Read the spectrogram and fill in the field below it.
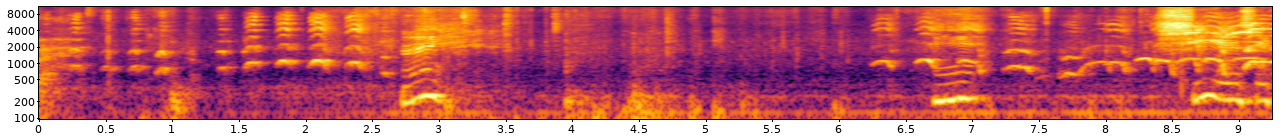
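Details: Puppies wandering around their whelping box with clean blankets; clusters of short, high whines and squeaks arch up and down, mixed with a person chatting to them indoors.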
